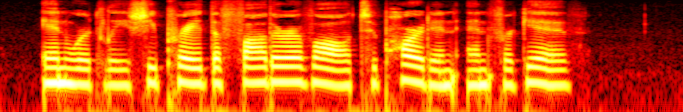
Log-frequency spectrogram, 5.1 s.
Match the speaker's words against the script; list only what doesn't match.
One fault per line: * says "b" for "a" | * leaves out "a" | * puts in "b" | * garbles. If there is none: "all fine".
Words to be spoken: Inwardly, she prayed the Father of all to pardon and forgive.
all fine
